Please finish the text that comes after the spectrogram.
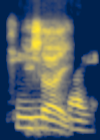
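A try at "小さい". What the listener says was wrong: Tidak cisai, karena tidak panjang ya. Cisai.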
